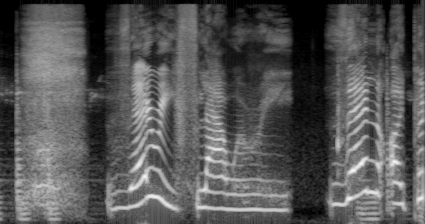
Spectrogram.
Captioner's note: sniffs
